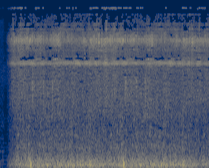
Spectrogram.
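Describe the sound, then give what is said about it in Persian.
Steady rain hisses across the whole recording, with low rumbling swells underneath like thunder rolling in and out; no one speaks. “روزمونو متبرک کنیم در لحظه هایی که پر شده آسمان از بشارت باران.”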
